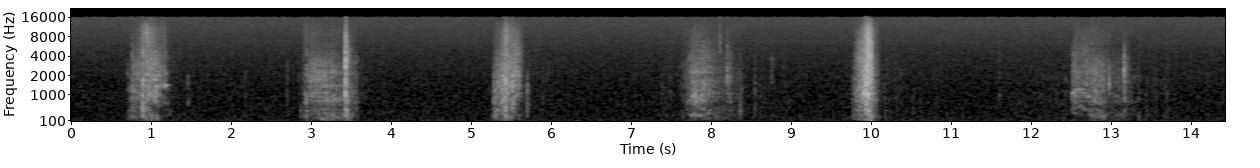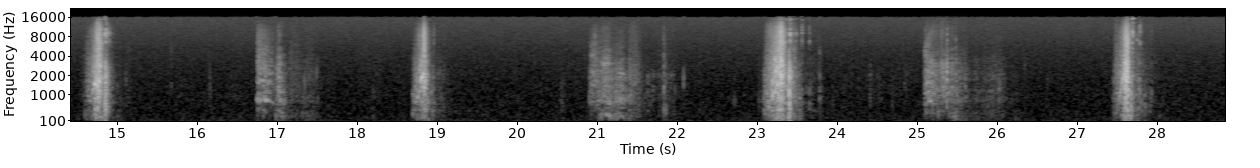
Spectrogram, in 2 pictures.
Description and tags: Bag rustle
Picking stuff up from a bag. Recorded with an Zoom H4n.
